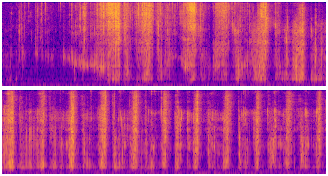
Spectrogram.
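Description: Close-miked chewing of a mouthful of raw green sprouts and shredded vegetables, crisp and crunchy. It starts about a second in and settles into a steady rhythm of about three crunches a second.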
